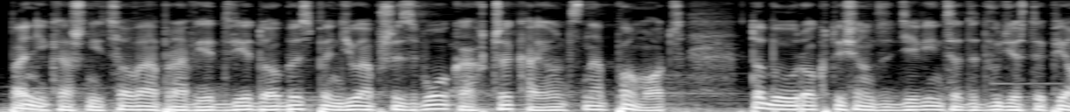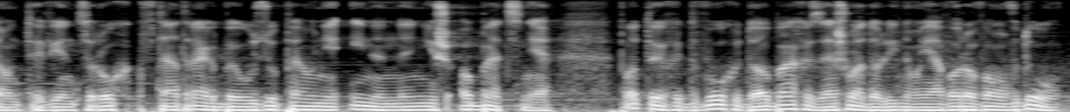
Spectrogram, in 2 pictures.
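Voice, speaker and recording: A man's voice: low-pitched, steady tone, moderate pace, mellow. A man giving explanatory, storytelling commentary in a reverberant recording. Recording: long reverberant hall sound. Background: faint music.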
